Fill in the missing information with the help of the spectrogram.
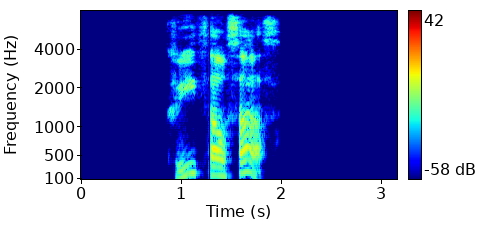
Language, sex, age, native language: Icelandic, male, 40-49, Icelandic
